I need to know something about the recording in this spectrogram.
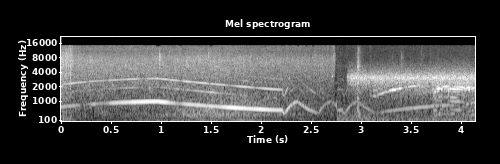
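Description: Ambulance siren: one slow wail rising and then falling, followed by a quick yelp of fast up-and-down sweeps, broken off abruptly near three seconds in.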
